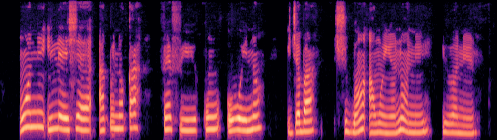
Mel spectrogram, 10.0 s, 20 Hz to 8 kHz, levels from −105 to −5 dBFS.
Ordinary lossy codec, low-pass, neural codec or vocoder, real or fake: none; none; none; real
